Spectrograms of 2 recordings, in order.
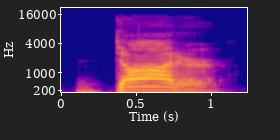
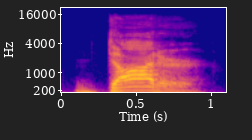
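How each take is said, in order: The two takes are said the same way.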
